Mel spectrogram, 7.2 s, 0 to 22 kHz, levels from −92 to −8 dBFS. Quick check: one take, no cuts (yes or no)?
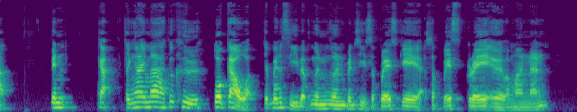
no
